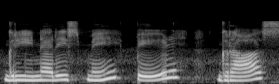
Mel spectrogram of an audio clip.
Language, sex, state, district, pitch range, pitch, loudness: Hindi, female, Maharashtra, Mumbai Suburban, 195-285 Hz, 205 Hz, -14 LUFS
